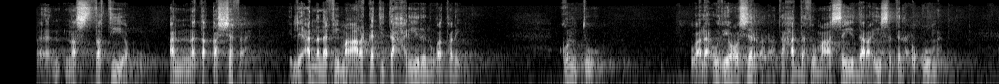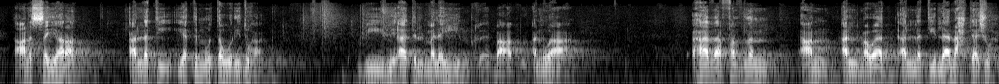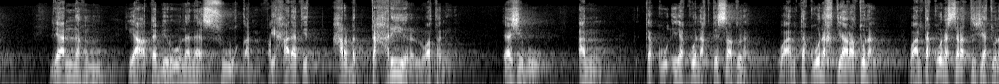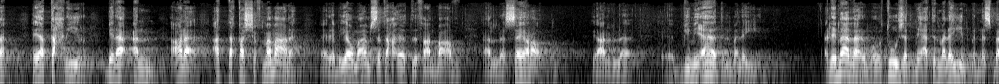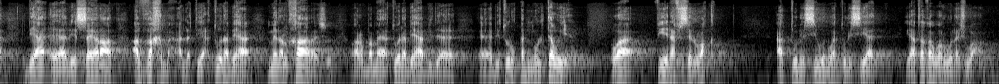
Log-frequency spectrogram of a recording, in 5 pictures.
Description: وقال خلال إشرافه اليوم على اجتماع مجلس الوزراء، " نستطيع أن نتقشف لأننا في معركة تحرير وطني و كنت أتحدث مع رئيسة الحكومة عن السيارات التي يتم توريدها بمئات الملايين فضلا عن المواد التي لا نحتاجها".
